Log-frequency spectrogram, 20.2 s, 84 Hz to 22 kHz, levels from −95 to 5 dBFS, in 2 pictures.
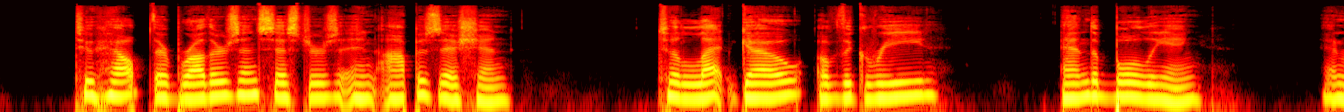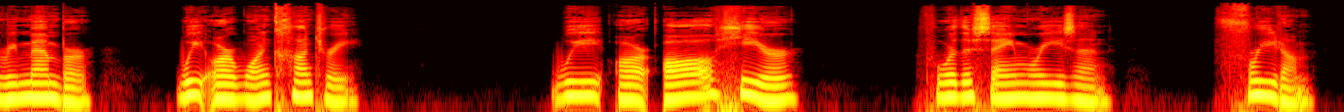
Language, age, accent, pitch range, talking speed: English, 50-69, American, 125-180 Hz, 95 wpm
